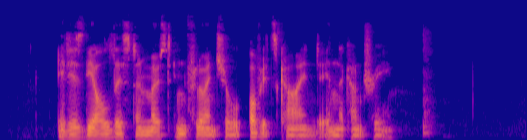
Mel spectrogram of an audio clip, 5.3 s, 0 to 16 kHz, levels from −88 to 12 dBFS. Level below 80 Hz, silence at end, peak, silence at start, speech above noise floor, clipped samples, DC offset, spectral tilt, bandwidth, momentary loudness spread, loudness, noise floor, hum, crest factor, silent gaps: -50 dBFS; 1 s; -4 dBFS; 0.6 s; 54 dB; under 0.1%; under 0.1%; -5.5 dB/octave; 9.2 kHz; 11 LU; -25 LUFS; -79 dBFS; none; 24 dB; none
